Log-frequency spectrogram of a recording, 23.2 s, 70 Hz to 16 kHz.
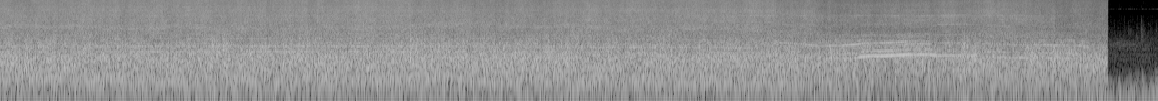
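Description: Boat running across open water at speed: a steady motor drone under heavy wind buffeting on the microphone, with a faint steady whine. About 16 s in a few pitched tones slide up and settle, and about 22 s in the roar drops off abruptly to a much quieter sound.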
